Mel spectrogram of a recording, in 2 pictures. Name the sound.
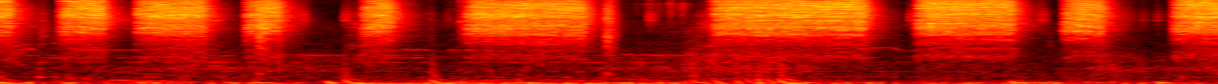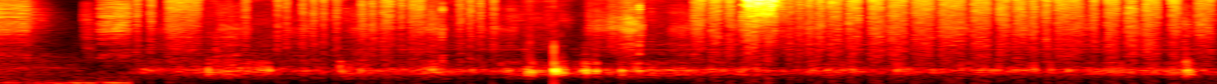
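spraying Plasti Dip from a rattle can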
